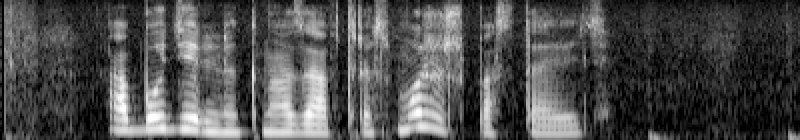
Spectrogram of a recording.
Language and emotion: Russian, neutral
